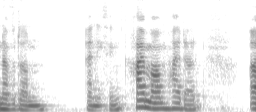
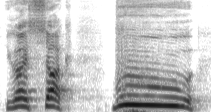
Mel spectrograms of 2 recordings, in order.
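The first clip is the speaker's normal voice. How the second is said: loud mock troll jeer, higher; mock heckler; 6 semitones higher, 16 dB louder, much slower than usual. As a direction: boo them like a gleeful troll. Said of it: "fifty comments of".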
